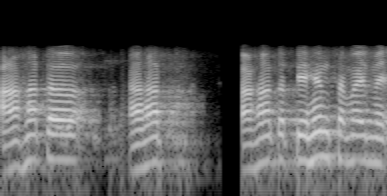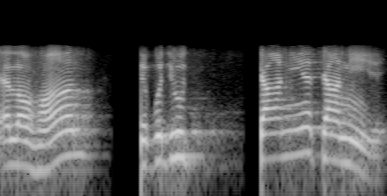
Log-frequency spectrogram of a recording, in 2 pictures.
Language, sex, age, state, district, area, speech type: Maithili, male, 45-60, Bihar, Madhubani, rural, conversation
